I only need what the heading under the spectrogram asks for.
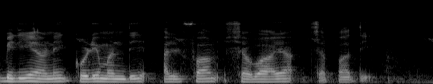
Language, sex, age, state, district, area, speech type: Malayalam, male, 18-30, Kerala, Kozhikode, rural, spontaneous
